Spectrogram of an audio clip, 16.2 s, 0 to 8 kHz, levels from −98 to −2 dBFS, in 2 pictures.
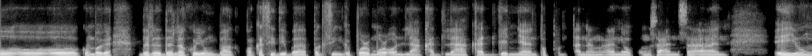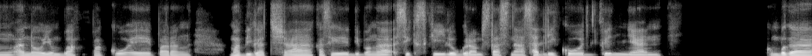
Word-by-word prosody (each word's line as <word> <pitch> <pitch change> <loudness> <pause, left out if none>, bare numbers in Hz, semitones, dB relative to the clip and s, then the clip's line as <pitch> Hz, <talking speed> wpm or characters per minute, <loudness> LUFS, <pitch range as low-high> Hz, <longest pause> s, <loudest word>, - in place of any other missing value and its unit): oo. 150 +2 +5
Kumbaga 150 0 +2 0.2
dala-dala 150 +1 +3
ko 155 0 +1
yung 150 -1 +2
backpack 140 +6 -2
kasi, 155 -3 -2
'di 130 - +3
ba, 135 +2 +2
'pag 135 -2 -4
Singapore 135 0 +1
more 130 0 +3
on 115 0 -1
lakad-lakad, 120 +3 -2
ganyan, 125 -1 0
papunta 115 -1 -8
ng 115 0 -4
ano 125 -1 -1
kung 120 +1 -10
saan-saan. 115 0 -1 0.5
Eh, 170 +3 +6
yung 195 0 -1
ano 165 -4 0
yung 155 0 +1
backpack 145 -1 -5
ko, 135 +1 -3
eh, 140 -1 -1
parang 150 0 -2 0.4
mabigat 155 -1 +1
siya 155 +5 0
kasi, 150 -1 0
'di 130 -2 -4
ba, 140 - -1
nga 130 -5 +2
6 130 - -5
kilograms 130 +1 +1
tapos 115 0 -2
nasa 110 +3 0
likod, 125 -2 0
ganyan. 120 -3 -1 1.1
Kumbaga 160 0 +4
140 Hz, 150 wpm, -23 LUFS, 125-150 Hz, 1.1 s, Eh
